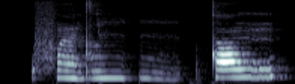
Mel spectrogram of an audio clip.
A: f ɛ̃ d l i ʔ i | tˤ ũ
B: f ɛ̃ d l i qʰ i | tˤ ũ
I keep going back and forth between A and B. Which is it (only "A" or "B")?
A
